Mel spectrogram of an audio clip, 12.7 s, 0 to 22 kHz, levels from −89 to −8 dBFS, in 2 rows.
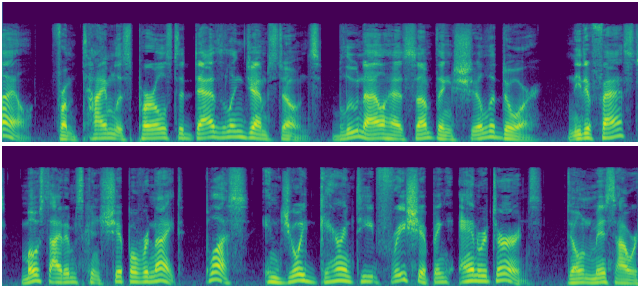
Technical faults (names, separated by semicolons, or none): none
